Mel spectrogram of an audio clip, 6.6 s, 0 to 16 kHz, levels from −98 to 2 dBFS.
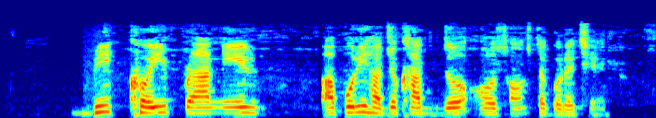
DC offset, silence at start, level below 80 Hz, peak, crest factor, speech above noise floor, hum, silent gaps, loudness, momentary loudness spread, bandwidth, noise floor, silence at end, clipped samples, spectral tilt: under 0.1%; 0.8 s; -64 dBFS; -2 dBFS; 18 dB; 63 dB; none; none; -18 LUFS; 12 LU; 7.6 kHz; -81 dBFS; 0.6 s; under 0.1%; -6 dB/octave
